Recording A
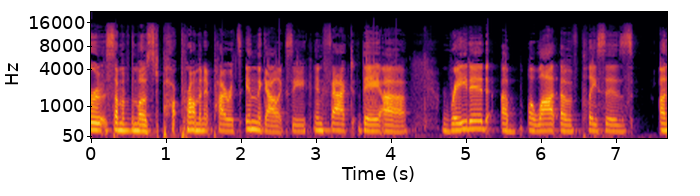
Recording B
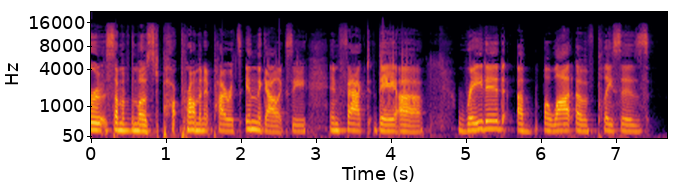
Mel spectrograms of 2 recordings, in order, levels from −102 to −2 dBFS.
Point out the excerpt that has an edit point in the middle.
A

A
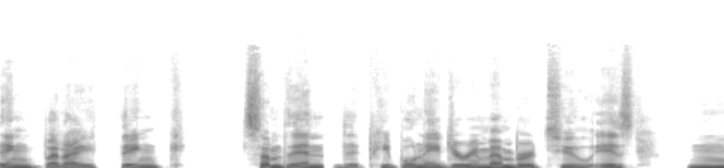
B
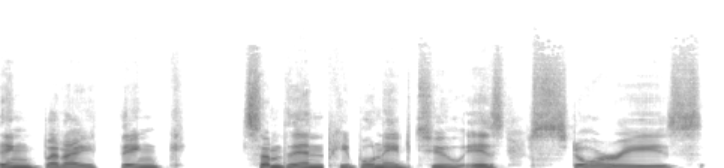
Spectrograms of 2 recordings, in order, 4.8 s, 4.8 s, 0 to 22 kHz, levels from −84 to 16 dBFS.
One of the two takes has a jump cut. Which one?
B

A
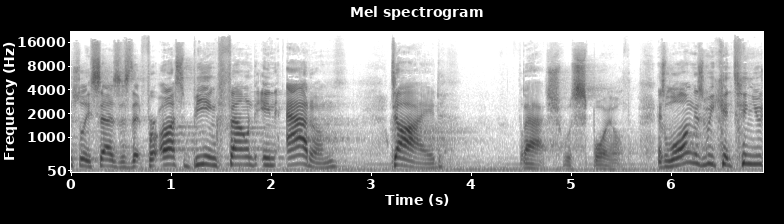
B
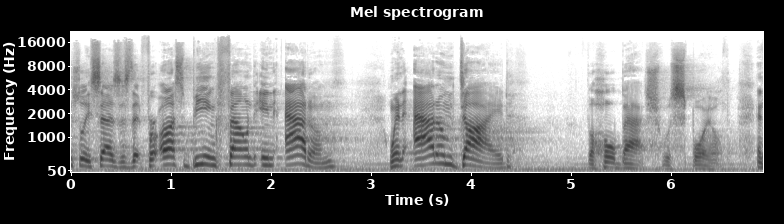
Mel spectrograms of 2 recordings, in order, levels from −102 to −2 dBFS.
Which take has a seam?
A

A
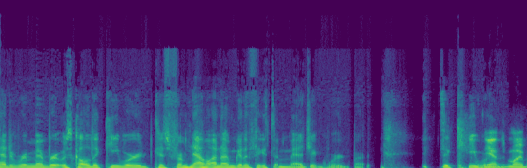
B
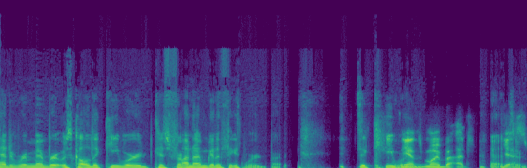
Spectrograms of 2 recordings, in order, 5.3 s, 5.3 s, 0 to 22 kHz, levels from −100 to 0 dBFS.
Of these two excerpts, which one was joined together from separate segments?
B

